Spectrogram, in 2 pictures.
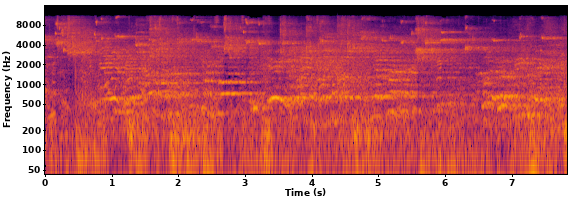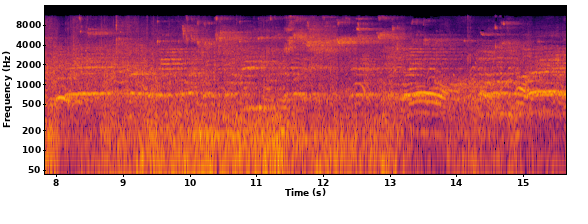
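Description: Young players shout to each other.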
